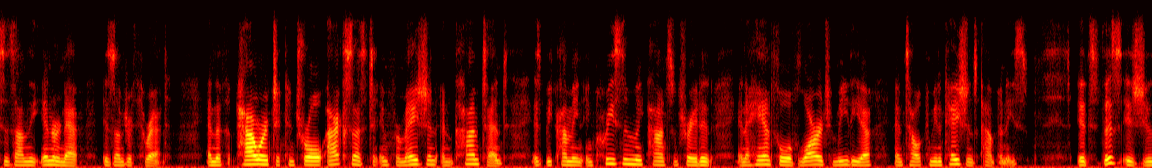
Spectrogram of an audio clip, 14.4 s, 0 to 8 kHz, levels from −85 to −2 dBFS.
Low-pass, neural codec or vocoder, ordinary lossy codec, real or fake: 7.2 kHz; autoencoder, 22.05 kHz, a latent of 192 numbers a frame, VITS, trained on many speakers; Opus, 32 kbps; fake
